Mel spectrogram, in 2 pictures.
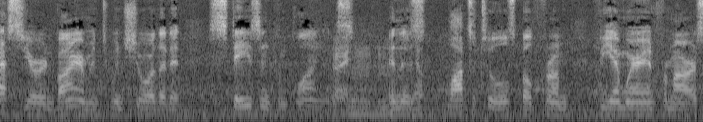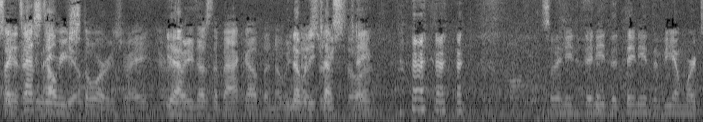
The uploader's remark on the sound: Live from VMworld 2011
